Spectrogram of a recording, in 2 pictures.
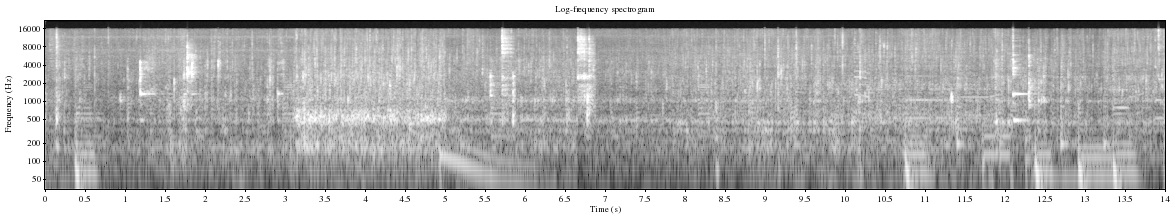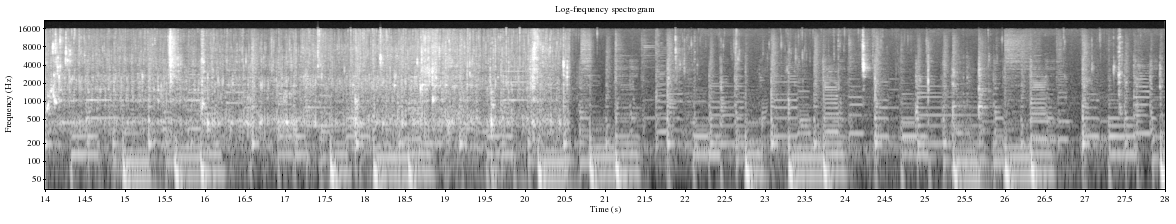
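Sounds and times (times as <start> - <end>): utensil stirring and clicking on pan: 0.0 - 3.1, 8.4 - 13.3
food sizzling in a pan: 0.0 - 20.7
background music with bass line: 0.3 - 0.7, 4.9 - 6.1, 10.7 - 28.0.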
